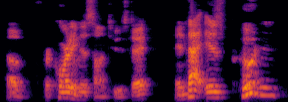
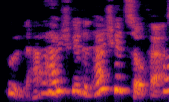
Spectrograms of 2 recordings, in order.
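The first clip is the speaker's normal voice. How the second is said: very high-pitched mock astonishment; incredulous questioning. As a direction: squeak out the acted, baffled questions. Voicing the public questioning Putin.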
